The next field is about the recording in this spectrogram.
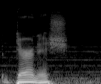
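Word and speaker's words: Dernisc: Dernisk is pronounced Dernish because the final SC cluster sounds like an 8 or SH sound.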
